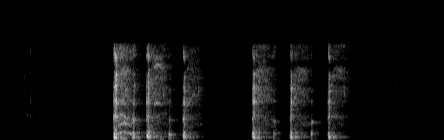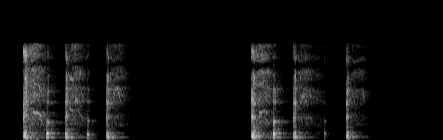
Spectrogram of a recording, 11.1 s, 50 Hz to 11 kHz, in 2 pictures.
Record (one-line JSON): {"three_cough_length": "11.1 s", "three_cough_amplitude": 26872, "three_cough_signal_mean_std_ratio": 0.31, "survey_phase": "alpha (2021-03-01 to 2021-08-12)", "age": "45-64", "gender": "Female", "wearing_mask": "No", "symptom_none": true, "smoker_status": "Never smoked", "respiratory_condition_asthma": false, "respiratory_condition_other": false, "recruitment_source": "REACT", "submission_delay": "1 day", "covid_test_result": "Negative", "covid_test_method": "RT-qPCR"}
